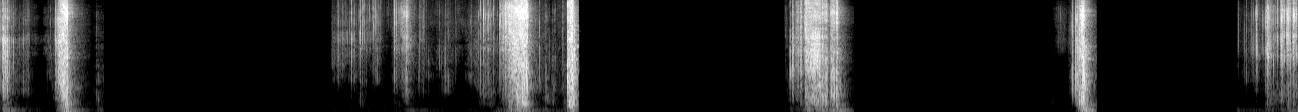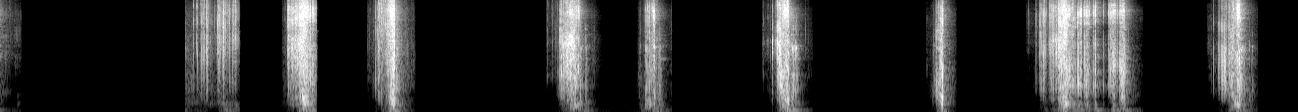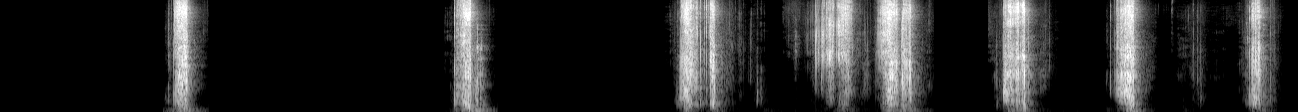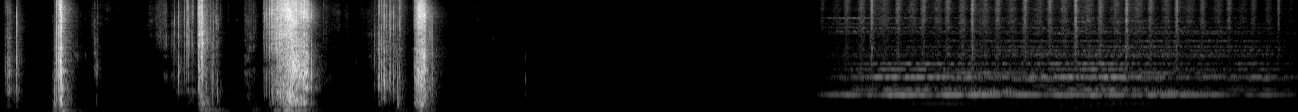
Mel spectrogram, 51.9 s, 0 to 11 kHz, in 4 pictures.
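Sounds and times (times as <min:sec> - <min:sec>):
velcro ripping: 0:00.0 - 0:00.8, 0:04.9 - 0:05.8, 0:14.9 - 0:17.1, 0:18.5 - 0:19.6, 0:36.0 - 0:36.3, 0:40.8 - 0:42.1, 0:42.7 - 0:43.3.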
